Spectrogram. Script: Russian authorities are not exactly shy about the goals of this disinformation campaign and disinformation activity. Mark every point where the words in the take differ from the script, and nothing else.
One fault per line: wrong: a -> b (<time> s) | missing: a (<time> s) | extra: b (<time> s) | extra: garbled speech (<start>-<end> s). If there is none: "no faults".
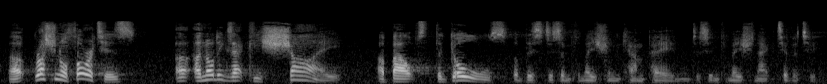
no faults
